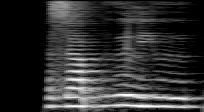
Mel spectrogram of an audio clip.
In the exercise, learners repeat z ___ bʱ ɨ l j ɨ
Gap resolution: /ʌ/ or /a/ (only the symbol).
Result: a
